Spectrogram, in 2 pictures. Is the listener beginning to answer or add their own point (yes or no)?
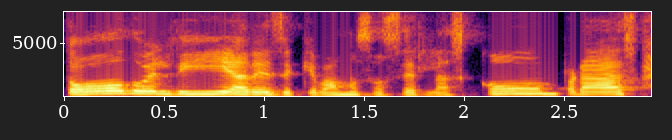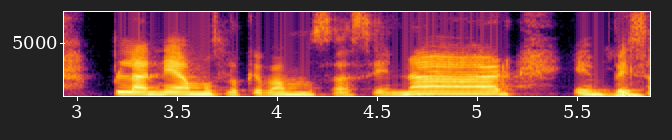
no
